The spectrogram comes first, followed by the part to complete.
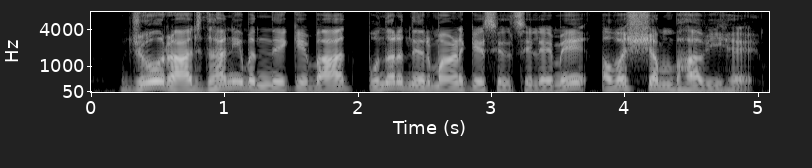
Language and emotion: Hindi, neutral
